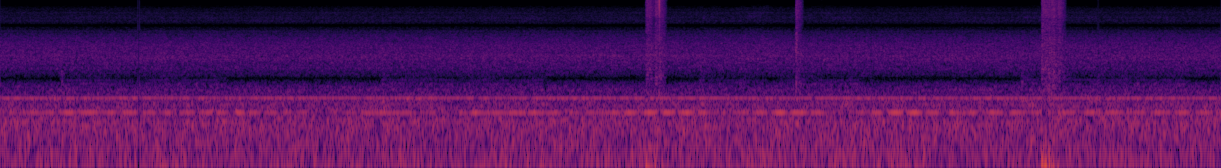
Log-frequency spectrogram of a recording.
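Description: A train's engine hums steadily.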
